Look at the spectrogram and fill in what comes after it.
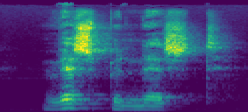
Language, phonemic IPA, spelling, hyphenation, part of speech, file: Dutch, /ˈʋɛs.pəˌnɛst/, wespennest, wes‧pen‧nest, noun, Nl-wespennest.ogg
- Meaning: 1. a wasps' nest 2. a difficult situation, a hornets' nest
